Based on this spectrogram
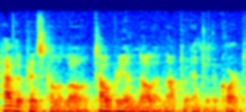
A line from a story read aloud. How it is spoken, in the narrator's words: Yudhishthira whispered to him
